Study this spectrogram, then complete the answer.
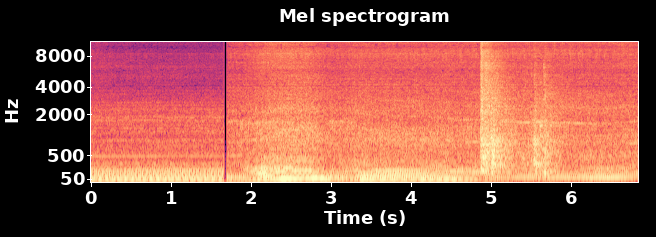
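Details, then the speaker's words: Japanese-import Alfa Romeo 145 Cloverleaf, just started: steady idle then crisp throttle blips settling cleanly, no variator rattle, no dashboard warning lights; engine sounds healthy (burning-oil smell noticed after a couple of minutes' running). "Engine sounds good with no variator rattle. No warning lights on the dashboard."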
